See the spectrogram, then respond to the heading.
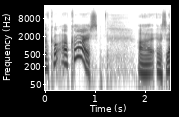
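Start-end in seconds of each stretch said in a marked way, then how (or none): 0.0-1.1 very high put-on doctor voice; mock doctor voice. Doctor friend agrees to be quoted, mock doctor voice. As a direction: pitch it way up as a caricatured doctor. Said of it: "I'll do the voice work for him".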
